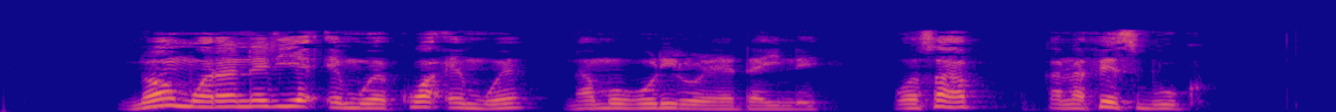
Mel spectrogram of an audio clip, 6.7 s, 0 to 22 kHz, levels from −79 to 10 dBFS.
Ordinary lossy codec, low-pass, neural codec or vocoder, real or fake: MP3, 32 kbps; 7.2 kHz; none; real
